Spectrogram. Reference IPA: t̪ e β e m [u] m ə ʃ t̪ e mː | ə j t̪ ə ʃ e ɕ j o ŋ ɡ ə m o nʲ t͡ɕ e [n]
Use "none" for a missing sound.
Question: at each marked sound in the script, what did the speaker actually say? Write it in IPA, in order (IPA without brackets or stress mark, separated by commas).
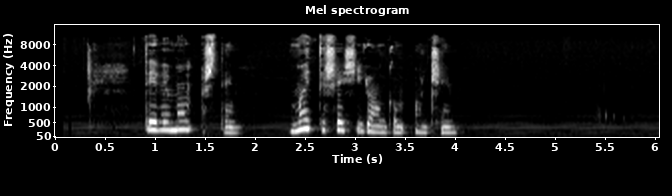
o, m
